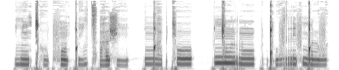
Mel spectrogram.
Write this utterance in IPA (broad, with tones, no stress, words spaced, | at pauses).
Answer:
ʎĩ˨ǀʰo̤˨pfõ˨ ǃi̤˨˦ʎt͡sʼa̤˨ə̯ʃi̤˨ | ŋ͡ǃa̤˦˨p cʰo˦ | ŋ͡ǀũ˦ rũ˦ | ǃʼṳ˨vri˧fŋ͡ǃɯ˨v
